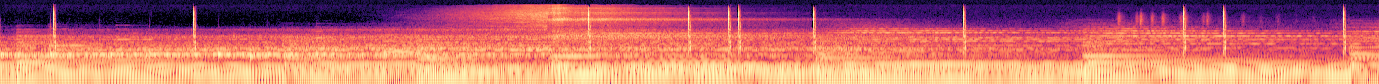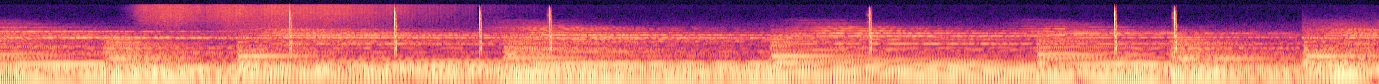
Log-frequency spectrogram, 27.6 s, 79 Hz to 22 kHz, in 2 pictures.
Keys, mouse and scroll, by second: 0.6 alt+click, 1.9 click, 5.9 click, 6.9 click, 8.9 typing, 11.8 click, 14.4 space, 16.7 click, 20.0 space, 22.5 click, 23.8 Page_Up, 24.9 click, 25.5 shift+click, 26.5 right click.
